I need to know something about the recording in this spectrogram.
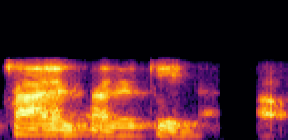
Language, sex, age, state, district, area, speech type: Marathi, male, 60+, Maharashtra, Yavatmal, rural, conversation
